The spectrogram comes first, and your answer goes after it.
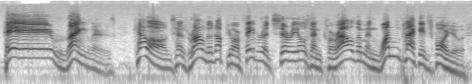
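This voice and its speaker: A man's voice: fairly high pitch, wildly swooping pitch, unhurried. A man announcing a 1950s radio show and its sponsor with polished, punchy salesmanship. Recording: old radio broadcast with music.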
